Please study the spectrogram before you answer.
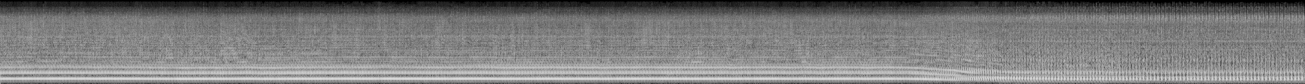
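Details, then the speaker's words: Saito FA-72a model four-stroke on its first run, about 71°F and sunny, no throttle stop screw, low-speed needle about two turns out: a steady high buzzing idle sags and fades away. It is apparently not tuned quite right for today's weather. "Yeah, so apparently it's not tuned quite right for today's weather."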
